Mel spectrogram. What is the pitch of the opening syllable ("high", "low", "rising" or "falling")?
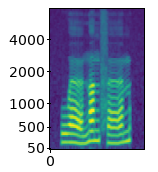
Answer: low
